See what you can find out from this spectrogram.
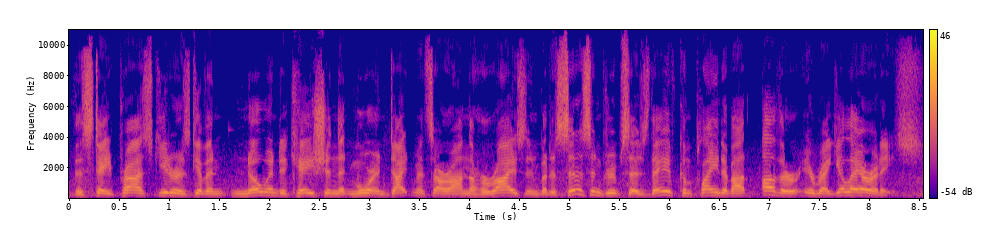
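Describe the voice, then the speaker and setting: Man, American accent, higher-pitched, TV news reporter, scripted delivery, faint background noise. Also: brisk, few pauses. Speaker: TV investigative reporter.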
